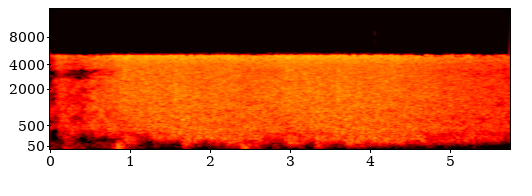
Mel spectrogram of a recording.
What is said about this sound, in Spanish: Sin embargo, si se fija en las olas que acercan a la playa, observará que van llegando en grupos con alturas variables.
